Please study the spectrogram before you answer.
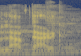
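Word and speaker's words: Lamh Dearg: De Lam, una mano, que significa el artífice, el discípulo o sacerdote del sol, de ahí el simbólico Lamderg, pronunciado Labdarg, la mano roja del Ulster.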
